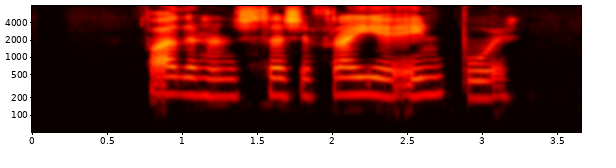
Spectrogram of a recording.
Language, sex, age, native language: Icelandic, male, 8, Icelandic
